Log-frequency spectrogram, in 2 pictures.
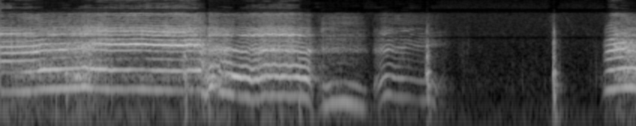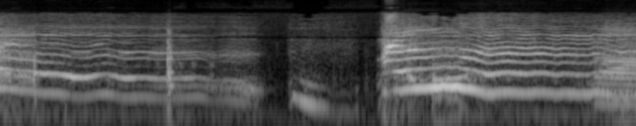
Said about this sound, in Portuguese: Tá chorando, coraçãozinho do Zó, tá? Não tô, não.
